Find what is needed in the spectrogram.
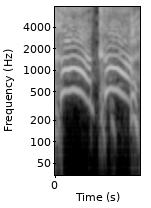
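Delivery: very high squawked caws; comic high bird call; cawing bird. Retold or imitated. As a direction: caw like a bird on a branch. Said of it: "A bird goes".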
